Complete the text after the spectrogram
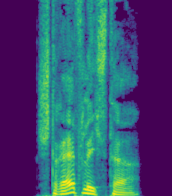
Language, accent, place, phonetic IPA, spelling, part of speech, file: German, Germany, Berlin, [ˈʃtʁɛːflɪçstɐ], sträflichster, adjective, De-sträflichster.ogg
- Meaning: inflection of sträflich: 1. strong/mixed nominative masculine singular superlative degree 2. strong genitive/dative feminine singular superlative degree 3. strong genitive plural superlative degree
